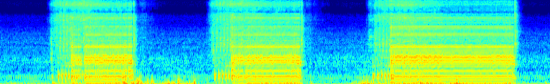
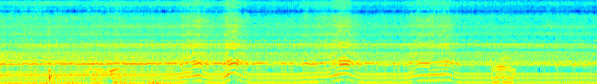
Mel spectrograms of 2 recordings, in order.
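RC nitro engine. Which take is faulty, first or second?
first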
